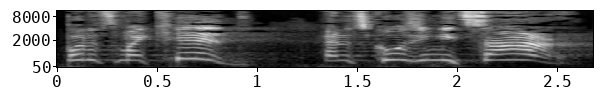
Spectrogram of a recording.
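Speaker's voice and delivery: dead father urging help for his son; pleading father. Acted. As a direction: beg for the sake of his child.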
